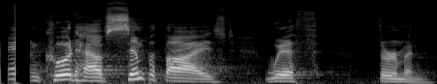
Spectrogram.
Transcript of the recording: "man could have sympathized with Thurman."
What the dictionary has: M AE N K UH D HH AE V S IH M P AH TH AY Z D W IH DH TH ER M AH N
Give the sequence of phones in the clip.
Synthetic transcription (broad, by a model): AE N K UH D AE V S IH M P AH TH AY Z D W IH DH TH ER M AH N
